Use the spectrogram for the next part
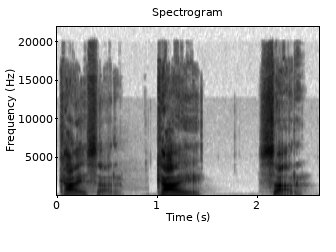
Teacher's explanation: the C in the classical period was always pronounced pretty much like a K and not like a Ch, particularly when followed by certain sounds like E and E, which is a characteristic of a much more modern ecclesiastical Latin, which is an Italianate form of pronunciation. · So the S is a S sound, so not vocalized into a Z.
